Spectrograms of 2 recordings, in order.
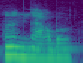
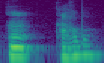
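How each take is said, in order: First: The n sound links into the next word. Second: The two words are said separately without linking. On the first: The speaker calls it right. "ça se prononce lié" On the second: The speaker calls it wrong. "On ne dit pas un arbre"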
